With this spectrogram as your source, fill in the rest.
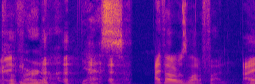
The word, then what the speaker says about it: Caverna: Yeah, make sure you get the pronunciation right. Caverna, yes.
